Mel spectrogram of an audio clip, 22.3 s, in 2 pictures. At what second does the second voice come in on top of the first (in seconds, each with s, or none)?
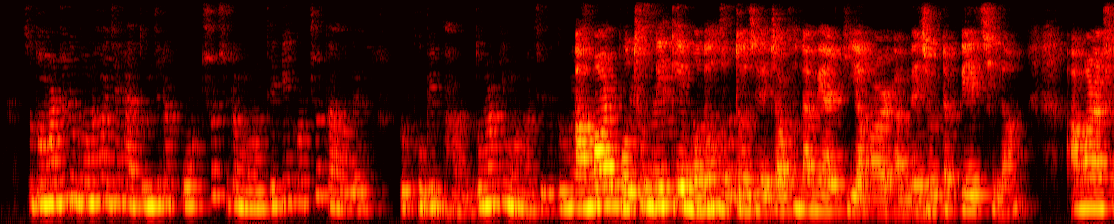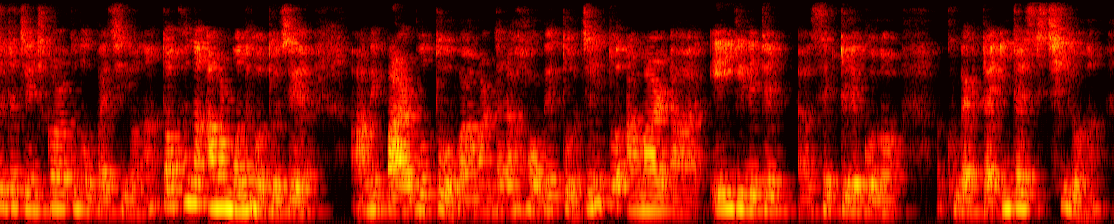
5.8 s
